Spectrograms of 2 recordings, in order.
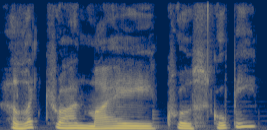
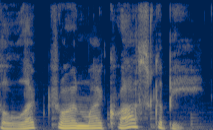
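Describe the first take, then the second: First: Microscopy is stressed on its first syllable. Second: Microscopy is stressed on its second syllable. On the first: The speaker calls it wrong. "Like electron microscopy? No" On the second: The speaker calls it right. "it's electron microscopy"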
